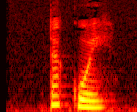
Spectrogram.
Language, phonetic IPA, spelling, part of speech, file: Russian, [tɐˈkoj], такой, determiner / pronoun / adverb, Ru-такой.ogg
